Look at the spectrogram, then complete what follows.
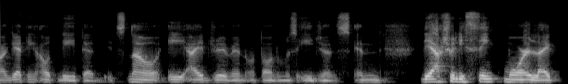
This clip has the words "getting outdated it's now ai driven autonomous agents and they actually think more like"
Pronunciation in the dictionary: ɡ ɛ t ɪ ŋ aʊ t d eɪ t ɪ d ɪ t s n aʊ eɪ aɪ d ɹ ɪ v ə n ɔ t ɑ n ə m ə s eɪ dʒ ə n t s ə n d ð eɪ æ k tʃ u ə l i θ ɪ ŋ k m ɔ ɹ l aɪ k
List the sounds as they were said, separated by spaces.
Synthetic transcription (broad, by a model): ɡ ɛ t ɪ ŋ aʊ t d eɪ t ɪ d ɪ t s n aʊ eɪ aɪ d ɹ ɪ v ə n ɔ t ɑ n ə m ə s eɪ dʒ ə n t s ə n d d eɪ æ k tʃ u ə l i θ ɪ ŋ k m ɔ ɹ l aɪ k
